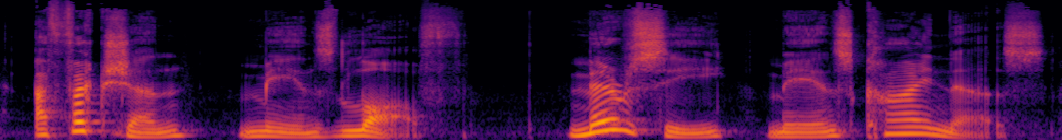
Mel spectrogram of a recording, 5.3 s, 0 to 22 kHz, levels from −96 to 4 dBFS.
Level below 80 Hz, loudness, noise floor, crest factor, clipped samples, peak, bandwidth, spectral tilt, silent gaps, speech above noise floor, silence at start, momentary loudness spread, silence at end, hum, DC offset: -70 dBFS; -28 LUFS; -69 dBFS; 20 dB; under 0.1%; -8 dBFS; over 20 kHz; -5 dB/octave; none; 41 dB; 0.15 s; 14 LU; 0.1 s; none; under 0.1%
